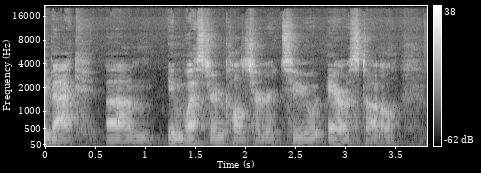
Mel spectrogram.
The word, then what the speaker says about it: Aristotle: Western culture to Aristotle, which Koreans call, probably the pronunciation is more correct, Aristoteles. And you might know, if you have your native languages, another one, you might say it's something like that. The American pronunciation is Aristotle.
